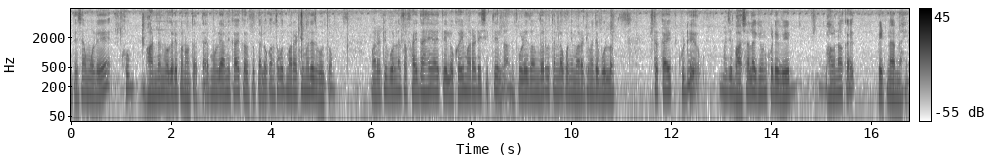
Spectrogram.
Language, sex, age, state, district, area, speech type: Marathi, male, 30-45, Maharashtra, Thane, urban, spontaneous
